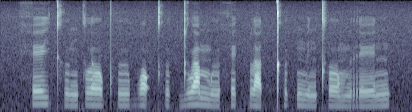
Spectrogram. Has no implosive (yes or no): yes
